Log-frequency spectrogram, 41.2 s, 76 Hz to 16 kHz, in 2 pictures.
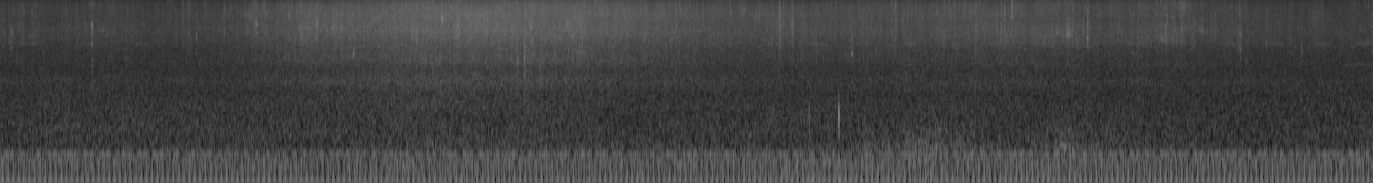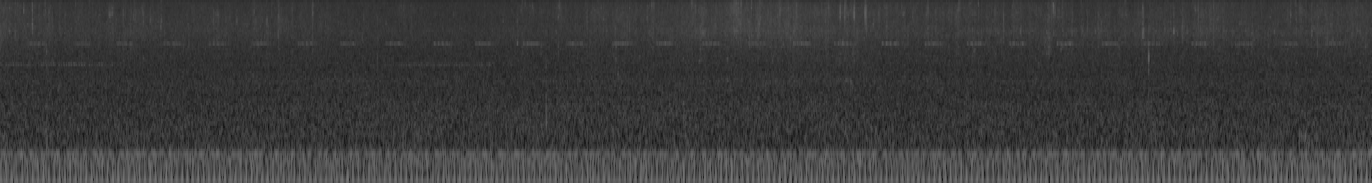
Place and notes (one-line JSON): {"title": "stromboli, ginostra, solar power station - autunm evening", "date": "2009-11-04 16:39:00", "description": "autunm evening, ginostra, stromboli. hum of a solar power station, wind.", "latitude": "38.79", "longitude": "15.19", "altitude": "137", "timezone": "Europe/Rome"}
